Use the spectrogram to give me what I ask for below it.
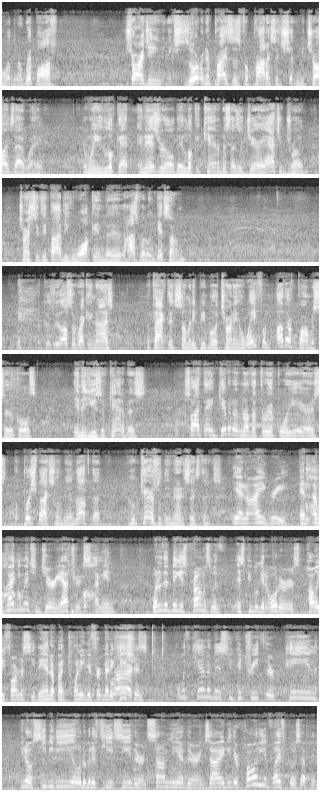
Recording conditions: busy venue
